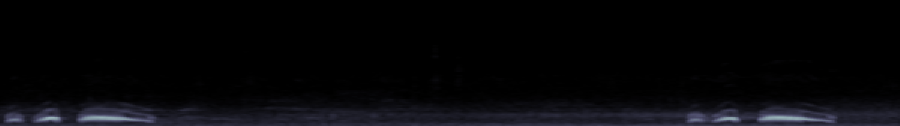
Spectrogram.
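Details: Spotted dove calling to stir up a decoy bird, giving two quick clipped notes and then a drawn-out descending coo, the whole phrase heard twice roughly four and a half seconds apart over a low steady background hum.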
